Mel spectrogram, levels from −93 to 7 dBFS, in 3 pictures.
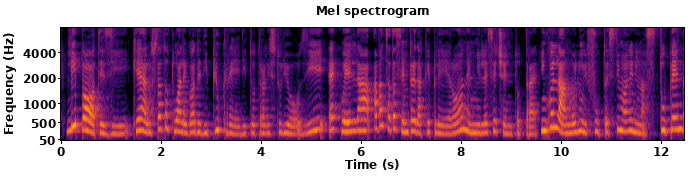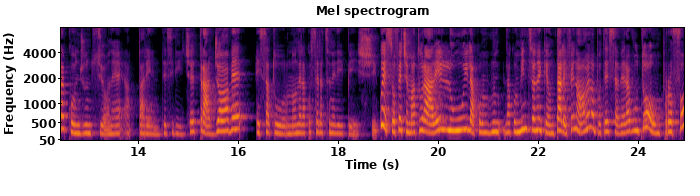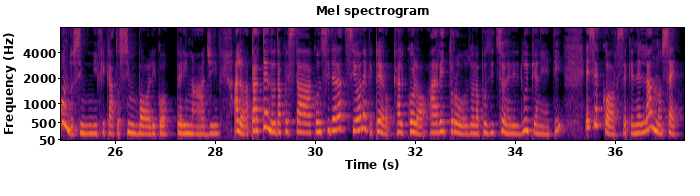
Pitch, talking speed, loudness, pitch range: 245 Hz, 135 wpm, -26 LUFS, 220-285 Hz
